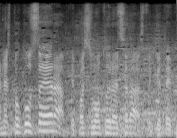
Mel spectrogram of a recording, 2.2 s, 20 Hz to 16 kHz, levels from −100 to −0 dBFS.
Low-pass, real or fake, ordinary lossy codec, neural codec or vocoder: 14.4 kHz; real; AAC, 48 kbps; none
